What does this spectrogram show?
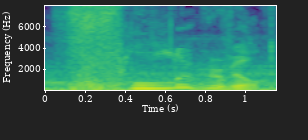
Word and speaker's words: Pflugerville: Mark G says how do you all from fun and fantastic Pflugerville, Texas? I think the P is silent. Or the P's are silent.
